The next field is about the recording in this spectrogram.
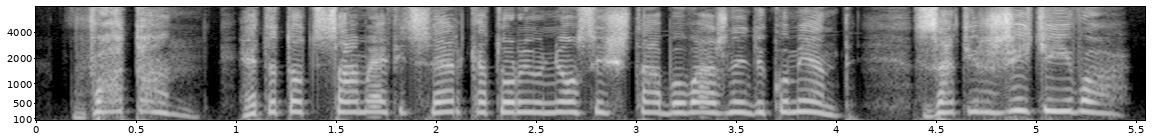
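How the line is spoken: Young woman shouting. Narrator (Russian): девушка остановилась, закричала

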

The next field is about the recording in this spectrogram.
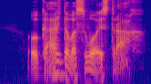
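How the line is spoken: Old man muttering. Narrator (Russian): бормотал дедушка Мыжи Тюмен

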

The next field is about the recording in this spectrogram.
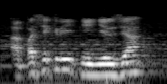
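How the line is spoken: Shouting over hissing steam. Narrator (Russian): закричал Аршинов, перекрывая голосом рассерженное шипение пара

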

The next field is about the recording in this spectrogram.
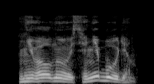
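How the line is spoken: Snort. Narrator (Russian): хмыкнул я в ответ на ее строгий взгляд

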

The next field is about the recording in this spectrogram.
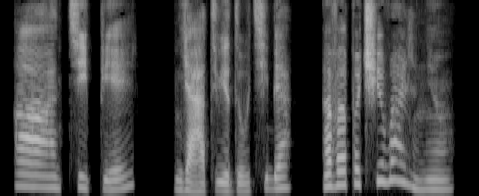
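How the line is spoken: Sweet voice. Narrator (Russian): она сказала сладким голосом

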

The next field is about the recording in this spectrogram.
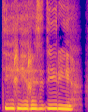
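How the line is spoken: Moaning. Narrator (Russian): простонала Триша главным образом для того, чтобы услышать собственный голос

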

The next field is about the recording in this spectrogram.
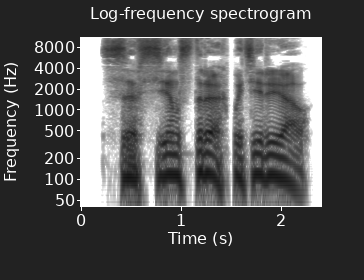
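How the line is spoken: Close hiss. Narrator (Russian): прошипел почти в самое лицо тринадцатый

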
